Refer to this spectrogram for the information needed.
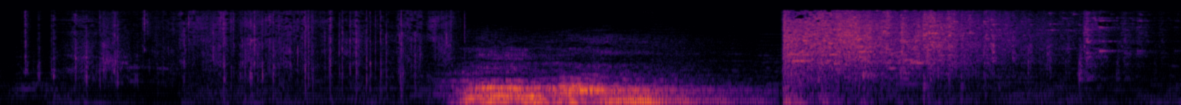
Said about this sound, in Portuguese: A barreira se rompe, você escuta um barulho dela se rompendo.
